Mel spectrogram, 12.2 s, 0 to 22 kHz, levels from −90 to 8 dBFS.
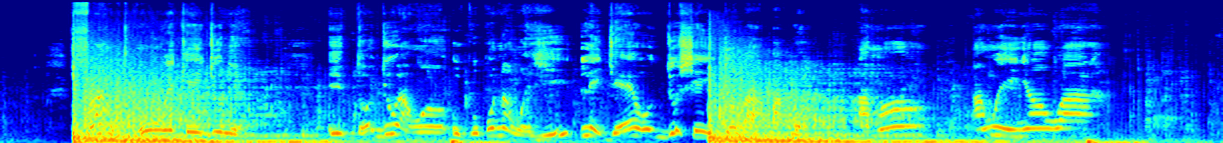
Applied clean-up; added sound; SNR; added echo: classical method log-MMSE.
